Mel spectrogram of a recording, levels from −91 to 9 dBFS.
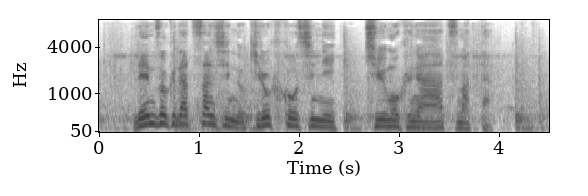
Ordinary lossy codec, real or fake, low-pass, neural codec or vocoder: none; real; none; none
